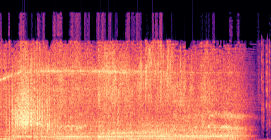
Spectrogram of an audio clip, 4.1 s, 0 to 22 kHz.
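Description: A 1987 Buick GNX muscle car engine revs loud and close, roaring hard with a rising, straining tone for several seconds before cutting off abruptly.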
